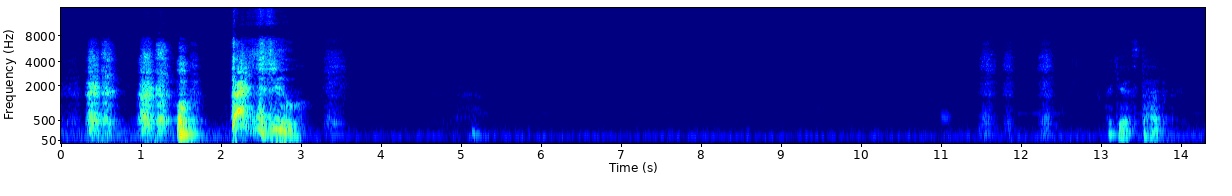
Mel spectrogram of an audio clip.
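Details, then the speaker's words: Person repeatedly sneezing, unable to stop, saying something tickles and will make them sneeze again: a burst of four quick sneezes, a long quiet pause, faint breaths, then another soft sneeze; repeated sneezing. "Make me sneeze. That's gonna make me sneeze again. I'm gonna sneeze."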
